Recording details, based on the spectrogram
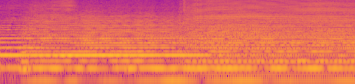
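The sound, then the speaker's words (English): A deep, loud foghorn blast drones steadily for several seconds, a single sustained low horn tone rich in harmonics, like a large ship sounding its horn, with no voices. “Yeah, kind of like a foghorn.”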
